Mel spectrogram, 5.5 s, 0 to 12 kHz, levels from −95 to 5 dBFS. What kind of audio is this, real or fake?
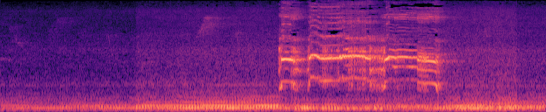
real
